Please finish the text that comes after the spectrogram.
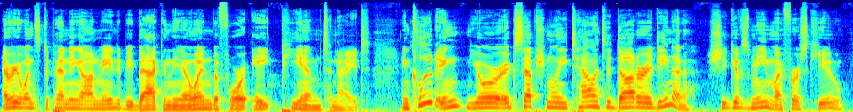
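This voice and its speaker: A man's voice: fairly high pitch, lively intonation, brisk. A man performing scripted comic radio banter in a playful, hammy way. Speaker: actor and producer in comic banter.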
